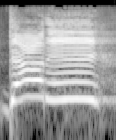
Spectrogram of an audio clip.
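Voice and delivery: high, loud call across the house; little girl yelling for her dad; calling out Daddy. Retold or imitated. Daughter calls from back of house.

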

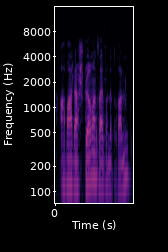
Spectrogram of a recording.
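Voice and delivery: usual speaking voice

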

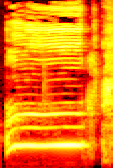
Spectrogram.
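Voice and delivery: very high, loud mock record scratch. Teacher mimicking the crowd's shock at equality, squealing record scratch. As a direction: imitate a record screeching to a stop. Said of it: "you can hear the record go".

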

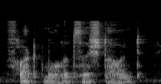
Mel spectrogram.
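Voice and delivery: plain reading voice

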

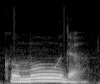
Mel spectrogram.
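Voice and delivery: Kumuda with clear vowel lengths; vowel length demo. Shown as a demonstration. Teacher asking students to listen, Kumuda carefully pronounced. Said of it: "Listen carefully to the difference".

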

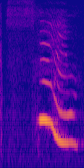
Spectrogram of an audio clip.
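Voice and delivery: very high, squeaky worm; Cheryl replying. A narrator's reading. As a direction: pipe the reply in a tiny voice. Cheryl answers her cousin.

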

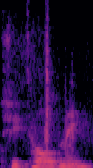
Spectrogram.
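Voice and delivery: usual speaking voice

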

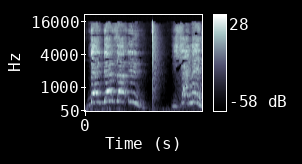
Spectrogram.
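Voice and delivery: high, drawn-out indignant quote; stretched-out mocking repeat of a complaint; mocking retort. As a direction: throw the neighbour's words back, slow and high. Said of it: "il me dit quoi?".

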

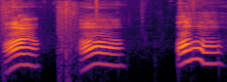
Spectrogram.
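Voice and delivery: high, loud startled yelps; shocked cries. Real, not acted. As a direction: yelp in disbelief each time. Shocked cries during gunfight.

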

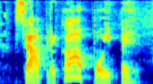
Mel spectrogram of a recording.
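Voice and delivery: usual speaking voice

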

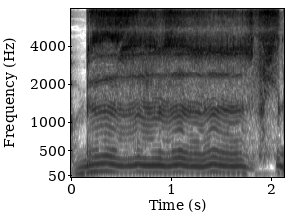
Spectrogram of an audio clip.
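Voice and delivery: a loud, high buzz like a fly; loud insect buzz. Retold or imitated. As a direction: imitate a fly buzzing around. Fly on the wall.

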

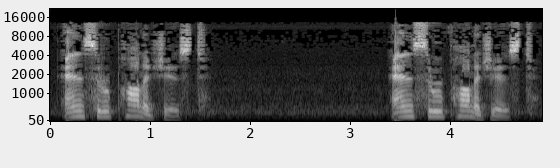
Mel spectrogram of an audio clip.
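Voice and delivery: slow, carefully enunciated vocabulary word; read-after-me model. Shown as a demonstration. English teacher modelling new words for the class, slow model reading. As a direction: model each word slowly for the class to repeat. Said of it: "Now read after me".

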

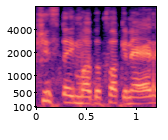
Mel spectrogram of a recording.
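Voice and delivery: normal talking voice

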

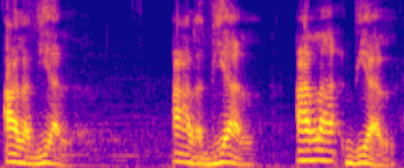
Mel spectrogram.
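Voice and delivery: slow, deliberate magic word; slow incantation. Shown as a demonstration. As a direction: intone it like a spell. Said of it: "Vamos con la primera".

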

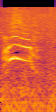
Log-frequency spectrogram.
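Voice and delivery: sudden high scream of fright; real startled shriek. Real, not acted. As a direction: shriek as enemies close in. Startled by nearby enemies.

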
